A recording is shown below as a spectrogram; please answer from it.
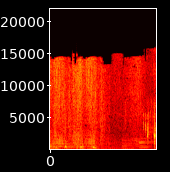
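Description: A fly buzzing close by, its pitch wavering up and down, over light background music; the buzz stops about a second in.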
